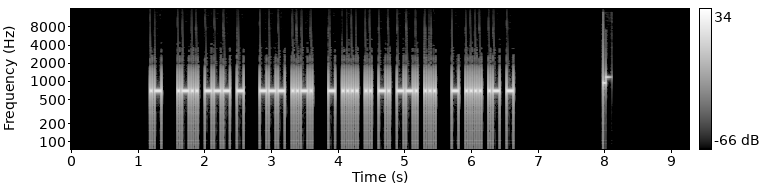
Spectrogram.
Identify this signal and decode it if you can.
Morse code, heard as a keyed tone, about 34 wpm, 700 Hz. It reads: A LOT OF THINGS THAT
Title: Sets of 5 Words 35wpm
